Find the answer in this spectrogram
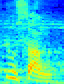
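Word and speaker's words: Tucson: যেমন এটা আসলে প্যাসো হ্যাঁ আমরা বলতেছি পাসো টাকসন গাড়িরে দেখেন কেউ বলে টুসান কেউ বলে টুকসান কেউ টাকসন ওইটার নাম হচ্ছে টুসান মূল অরজিনাল শব্দ প্রিয়াশ গাড়িরে আমরা প্রিয়াস প্রিয়াস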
